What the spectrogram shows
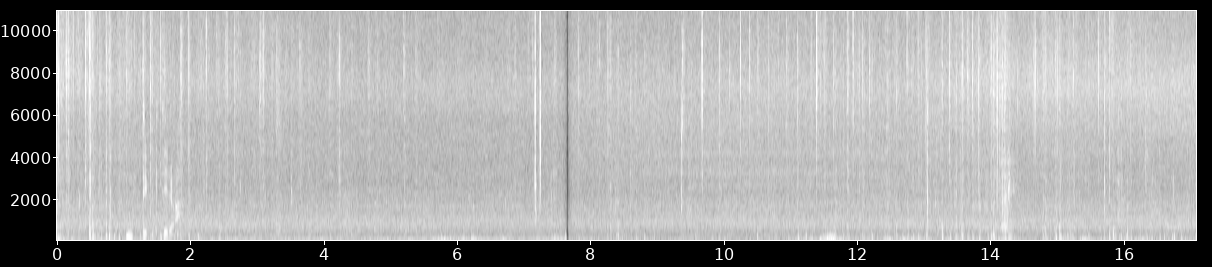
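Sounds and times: horse hoofbeats on sand: 0.0 - 5.5, 7.7 - 17.0.

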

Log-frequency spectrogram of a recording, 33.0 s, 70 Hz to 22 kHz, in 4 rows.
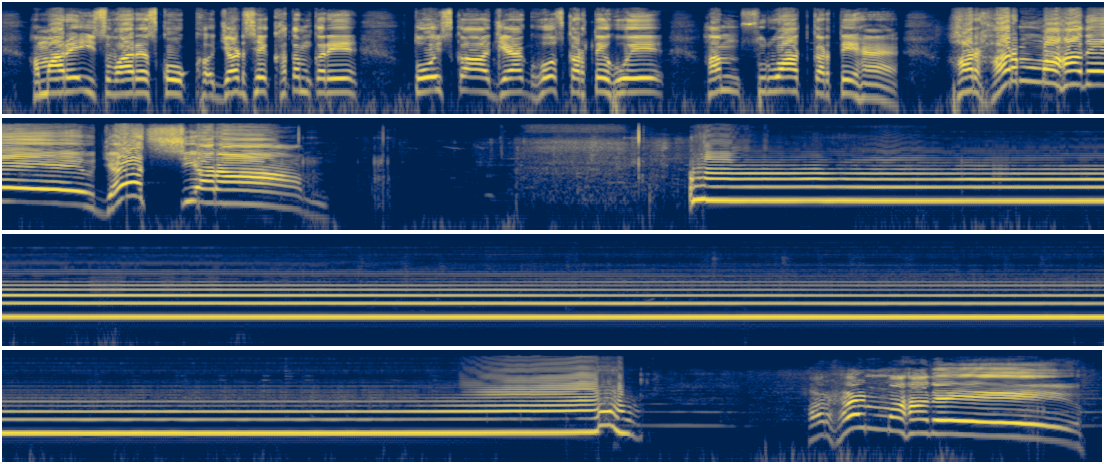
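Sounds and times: conch shell blown: 13.4 - 33.0.

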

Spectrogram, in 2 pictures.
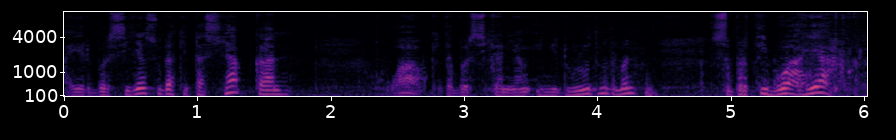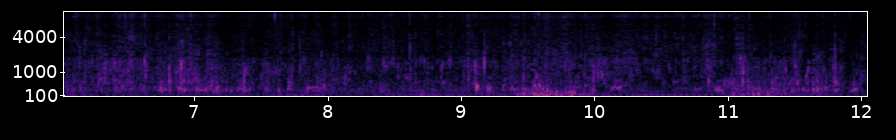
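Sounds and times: water sloshing in a basin: 4.7 - 12.0
small splashes: 5.4 - 12.0.

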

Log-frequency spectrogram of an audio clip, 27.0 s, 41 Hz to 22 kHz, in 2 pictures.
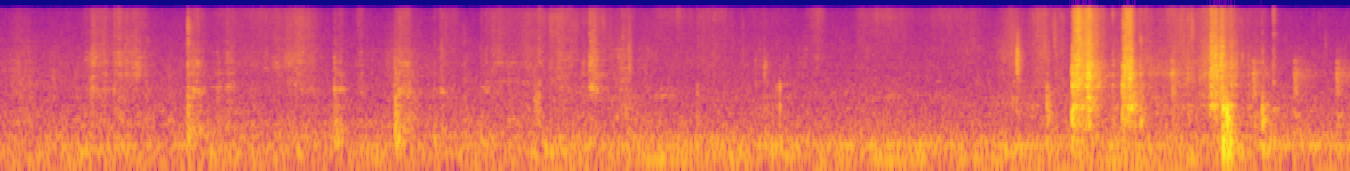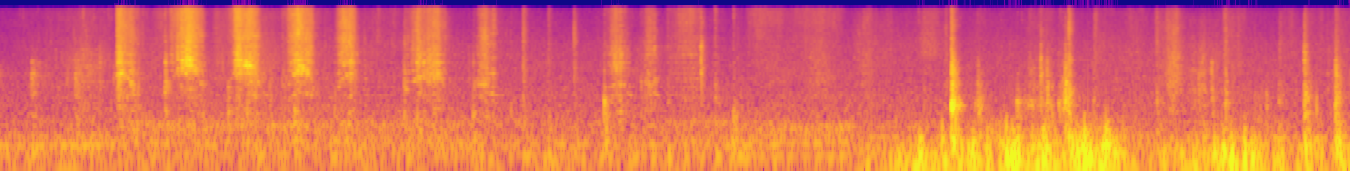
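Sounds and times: scraping strokes on wood: 0.8 - 7.2, 10.1 - 18.7, 19.5 - 22.3.

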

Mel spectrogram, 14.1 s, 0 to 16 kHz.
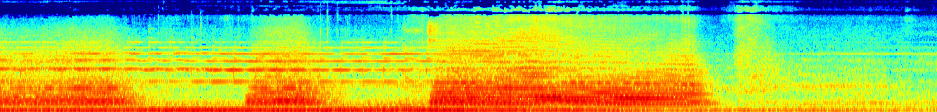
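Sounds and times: locomotive air horn blasts: 0.0 - 2.0, 3.7 - 5.0, 6.4 - 11.5
train rumble: 0.0 - 14.0.

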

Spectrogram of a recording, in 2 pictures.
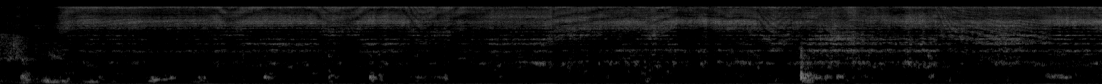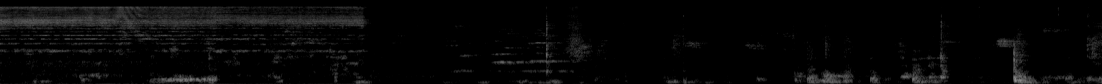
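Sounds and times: torch flame hissing: 0.4 - 14.8.

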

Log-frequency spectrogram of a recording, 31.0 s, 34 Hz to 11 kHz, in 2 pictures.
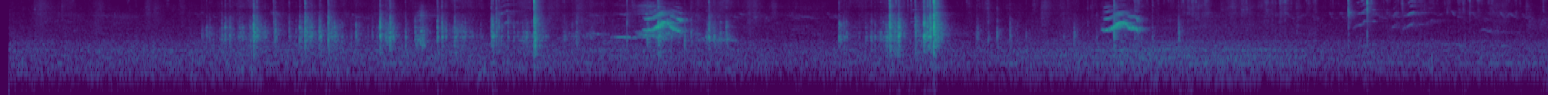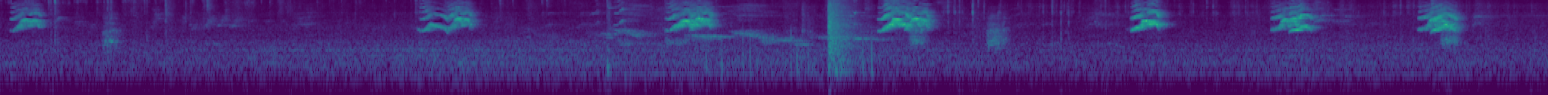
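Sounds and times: parrot falling calls: 21.5 - 24.8.

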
